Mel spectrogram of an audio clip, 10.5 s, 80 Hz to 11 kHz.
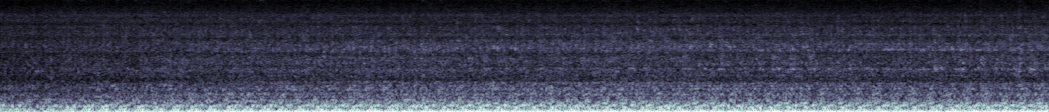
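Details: Chevy 350 V8 square body truck after quick fuel line replacement (new hoses had been squirting fuel, no start): deep, even rumble at steady idle with no misses, knocks or ticks; normal healthy idle.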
